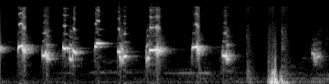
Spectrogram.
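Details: Yellow-vented bulbul in 'ropel' song, used as a lure to set bulbuls singing: nine or ten bubbly slurred whistles in quick succession, then a dull low thump and one last soft note.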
